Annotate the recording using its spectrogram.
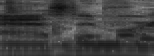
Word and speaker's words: Aston Martin: Pretty sure it's Aston Martin.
